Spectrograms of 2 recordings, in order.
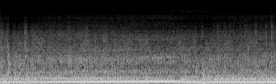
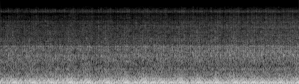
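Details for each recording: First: Suzuki GS850G motorcycle revived after long storage, front brake pads removed to stop dragging: steady low engine drone whose idle creeps up as the handlebars are turned; cause unclear. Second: Suzuki GS850G four-cylinder motorcycle after new carb boots and diaphragms, warming at idle: steady, even low burble with no misses; all four cylinders firing, mixture screws unverified.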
